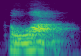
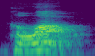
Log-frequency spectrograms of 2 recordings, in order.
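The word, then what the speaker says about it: חלב: Now, first up on the list is milk, and it's pronounced kalab, kalab, kalab, and it's spelled CHAALB, LL, CHAALAB.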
